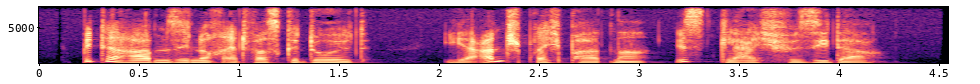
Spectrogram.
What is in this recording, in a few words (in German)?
Warteschleife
